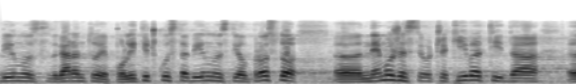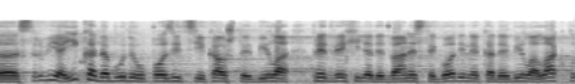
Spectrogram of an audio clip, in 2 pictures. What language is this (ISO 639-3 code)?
srp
